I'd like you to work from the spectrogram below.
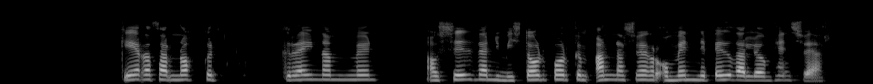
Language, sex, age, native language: Icelandic, female, 40-49, Icelandic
